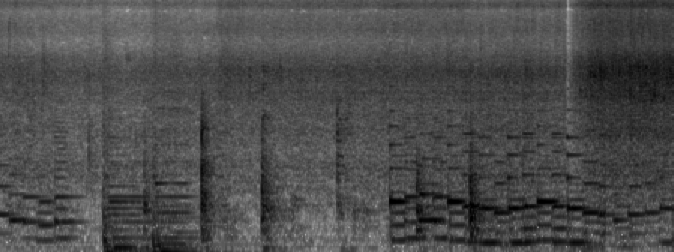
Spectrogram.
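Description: Sofrito of onion, pepper and grated tomato sizzling in oil in an enamelled steel paella pan, stirred by a wooden spoon, with a few sharp clicks along the way. Background music with a stepping melody plays over it.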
